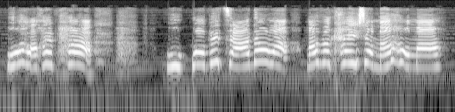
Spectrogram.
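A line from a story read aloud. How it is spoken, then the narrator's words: Feigned frightened cry. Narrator (Chinese): 刘亚楠趁机叫了出来，装作被惊吓到的样子，喊着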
